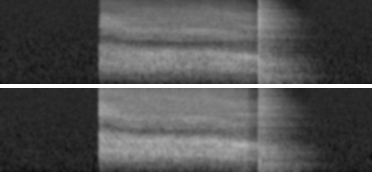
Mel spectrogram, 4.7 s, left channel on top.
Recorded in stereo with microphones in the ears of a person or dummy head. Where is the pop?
25° left (ahead or behind), 2 m.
